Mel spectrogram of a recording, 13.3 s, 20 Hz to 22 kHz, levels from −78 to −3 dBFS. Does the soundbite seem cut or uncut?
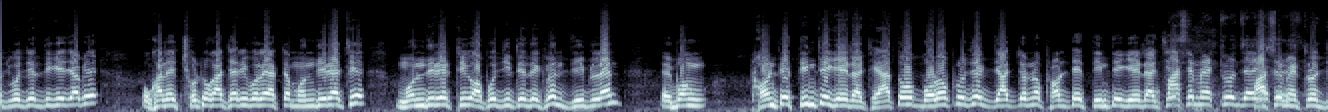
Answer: uncut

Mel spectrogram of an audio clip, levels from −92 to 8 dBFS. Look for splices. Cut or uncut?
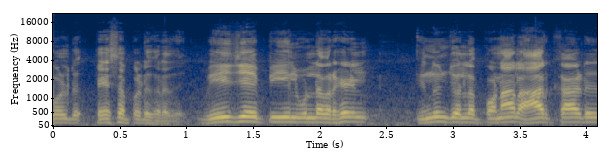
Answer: cut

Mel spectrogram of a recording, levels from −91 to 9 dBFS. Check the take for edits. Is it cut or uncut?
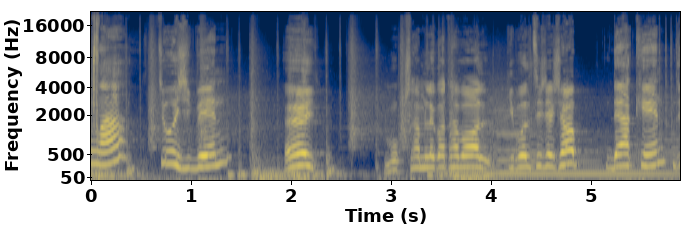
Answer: uncut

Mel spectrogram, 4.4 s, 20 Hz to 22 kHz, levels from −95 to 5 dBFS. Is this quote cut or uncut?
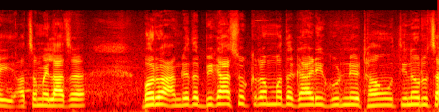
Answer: uncut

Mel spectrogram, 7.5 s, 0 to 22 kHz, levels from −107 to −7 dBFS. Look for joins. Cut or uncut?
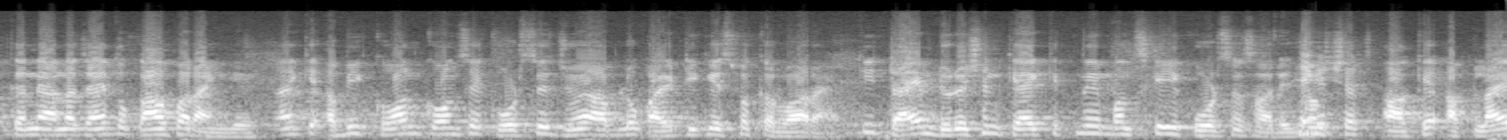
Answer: cut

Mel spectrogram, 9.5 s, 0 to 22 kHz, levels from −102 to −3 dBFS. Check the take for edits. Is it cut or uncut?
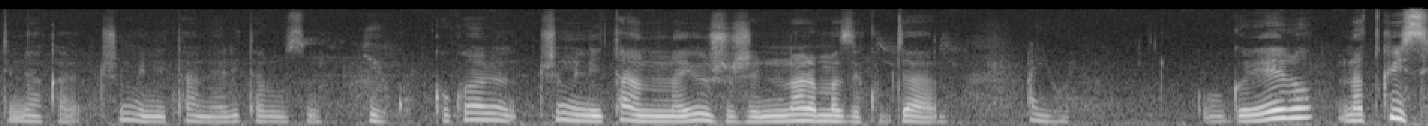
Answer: uncut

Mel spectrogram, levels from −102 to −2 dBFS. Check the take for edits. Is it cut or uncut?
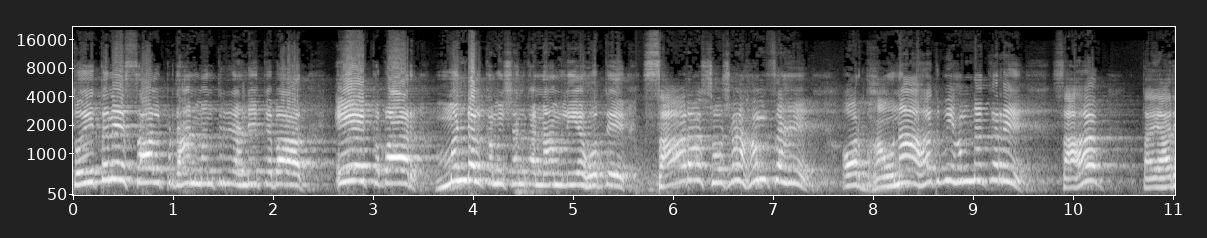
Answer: cut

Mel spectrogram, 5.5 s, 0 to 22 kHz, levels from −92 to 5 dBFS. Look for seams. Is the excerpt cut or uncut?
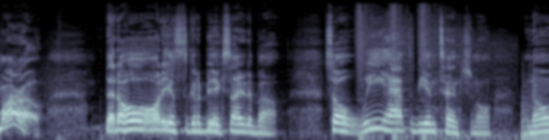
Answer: uncut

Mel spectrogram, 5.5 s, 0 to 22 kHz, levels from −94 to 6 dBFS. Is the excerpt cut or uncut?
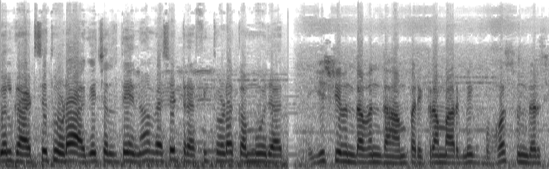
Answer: cut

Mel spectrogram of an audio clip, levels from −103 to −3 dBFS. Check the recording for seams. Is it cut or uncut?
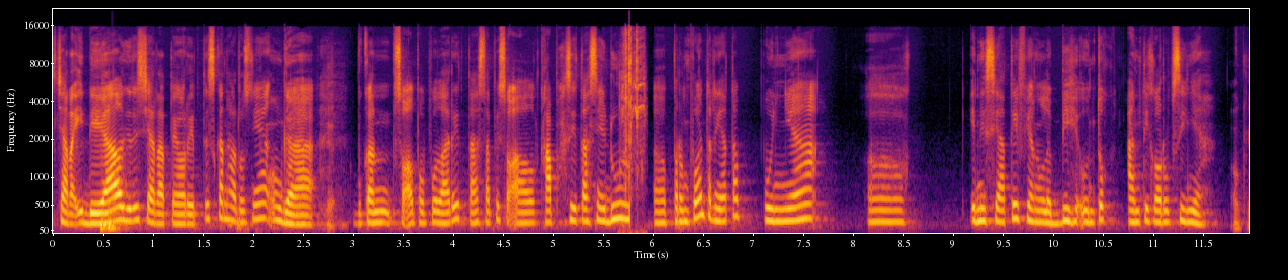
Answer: cut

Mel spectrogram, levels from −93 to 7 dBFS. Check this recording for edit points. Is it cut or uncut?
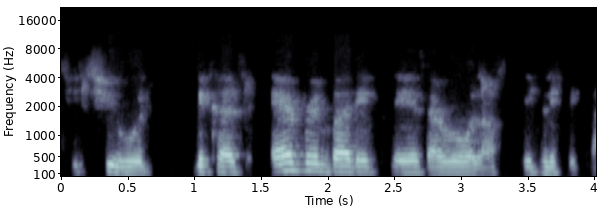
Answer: uncut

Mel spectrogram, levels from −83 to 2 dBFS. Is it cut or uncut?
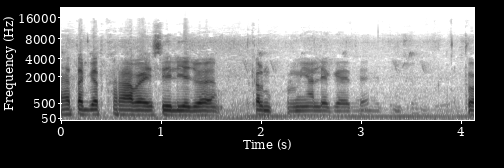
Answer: cut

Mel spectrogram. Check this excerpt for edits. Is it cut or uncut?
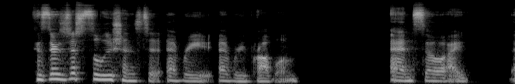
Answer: uncut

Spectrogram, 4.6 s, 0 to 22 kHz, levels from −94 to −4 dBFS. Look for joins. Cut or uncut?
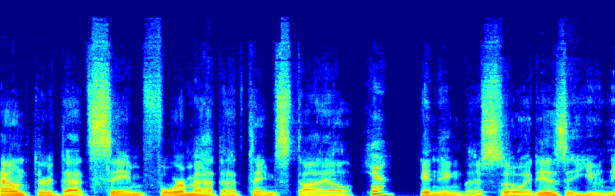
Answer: uncut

